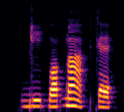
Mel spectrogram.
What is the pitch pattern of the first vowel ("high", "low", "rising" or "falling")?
low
